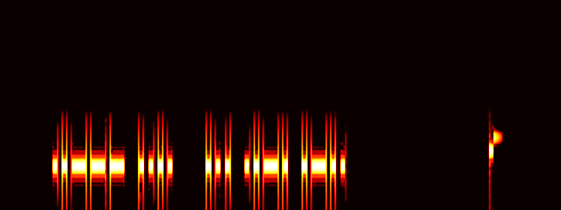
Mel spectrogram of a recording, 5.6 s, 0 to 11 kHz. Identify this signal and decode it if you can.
Morse code, heard as a keyed tone, about 25 wpm, 700 Hz. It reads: 2H SFL
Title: Winter Field Day Exchanges Encore 25wpm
